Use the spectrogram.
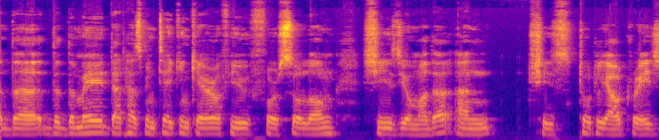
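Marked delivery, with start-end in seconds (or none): none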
